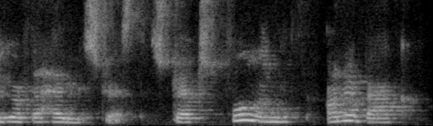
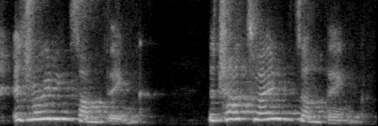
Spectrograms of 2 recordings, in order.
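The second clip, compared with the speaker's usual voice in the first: higher, louder excited yell; alarmed shout; 7 semitones higher, 4 dB louder than usual. Acted. Pupils shout to the room as the chalk writes, excited yell. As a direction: cry out as the chalk moves.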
